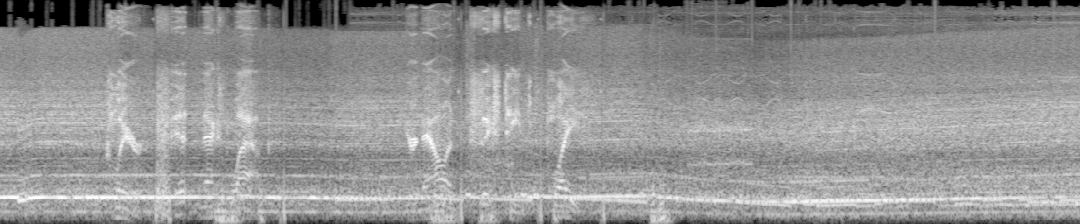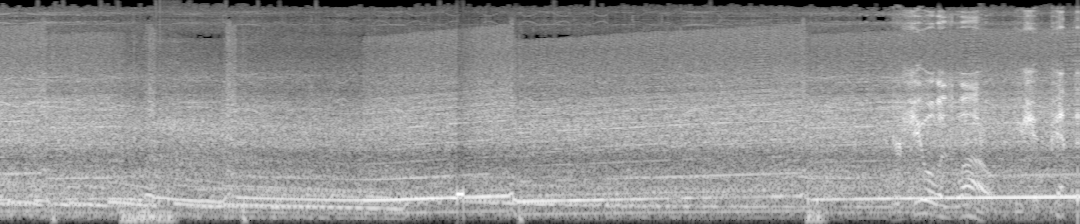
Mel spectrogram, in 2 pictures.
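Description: Other racing cars whine past with a quick rise and fall in pitch.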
